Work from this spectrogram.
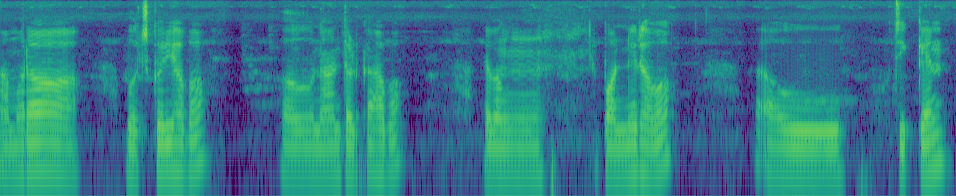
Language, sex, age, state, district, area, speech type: Odia, male, 18-30, Odisha, Jagatsinghpur, rural, spontaneous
